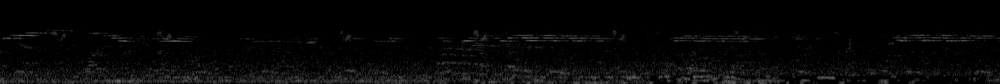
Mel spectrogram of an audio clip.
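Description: Faint bird calls: short series of high notes stepping down in pitch, repeated every couple of seconds, over a low background rumble.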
